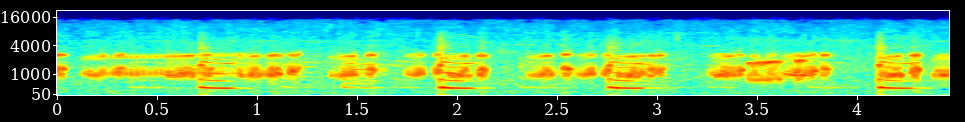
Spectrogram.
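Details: Frogs, reported as now rare, give repeated bursts of rapid pulsed croaking, a little over one burst per second and unevenly spaced, several ending with a low falling croak.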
